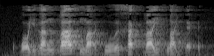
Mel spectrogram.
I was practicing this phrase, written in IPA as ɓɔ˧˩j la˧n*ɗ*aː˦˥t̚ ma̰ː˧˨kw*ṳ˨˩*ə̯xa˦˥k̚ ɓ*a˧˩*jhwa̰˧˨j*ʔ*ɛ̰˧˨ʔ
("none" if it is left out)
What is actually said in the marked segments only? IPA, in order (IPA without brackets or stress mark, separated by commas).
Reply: ɓ, u˨˦, a˨˦, ʔ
